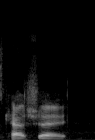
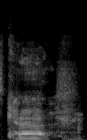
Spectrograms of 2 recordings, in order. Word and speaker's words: cache: That is the right way to pronounce it. You see, I thought I was saying it wrong my whole life. I thought it was cachet. – Nah, bro, it's cash.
